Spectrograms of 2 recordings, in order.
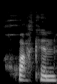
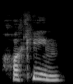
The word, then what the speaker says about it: Joaquin: from science and I have always called him Joaquin Phoenix I was watching an interview the other day and it's actually pronounced or this this person pronounced it Hakeem Joaquin Phoenix what sounds so much better than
